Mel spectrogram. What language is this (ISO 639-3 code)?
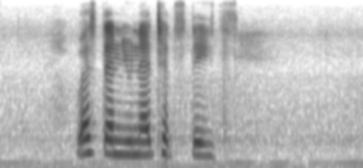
sot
